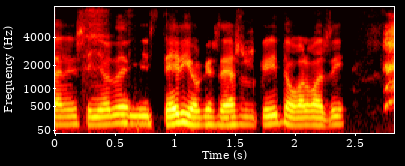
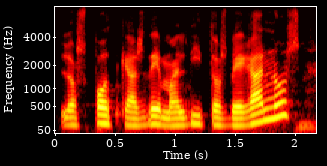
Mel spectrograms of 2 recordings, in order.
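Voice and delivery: upbeat host welcome, pitched up; podcast intro; 6 semitones higher than usual. Acted. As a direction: greet listeners like an announcer. Podcast host opening greeting.

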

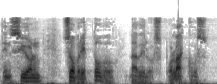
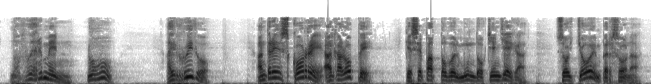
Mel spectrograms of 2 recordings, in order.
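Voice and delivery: rising higher and louder into an excited call; growing excitement; 8 semitones higher, 5 dB louder than usual. A narrator's reading. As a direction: build from eager to a full excited shout. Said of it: "exclamó Demetrio, cada vez más excitado". (cada vez más excitado, subiendo hasta gritar)

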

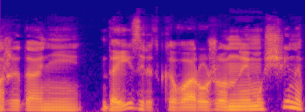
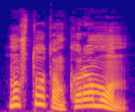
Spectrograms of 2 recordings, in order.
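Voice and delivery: excited; 14 semitones higher, 7 dB louder than usual. Acted. Tas eager, high voice.

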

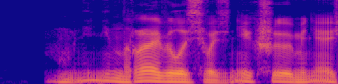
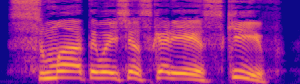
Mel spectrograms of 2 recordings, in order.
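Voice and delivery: high, loud urgent scream; full-voice shout; 14 semitones higher, 7 dB louder, slower than usual. A narrator's reading. Tananda warns Skeeve to flee, full-voice shout. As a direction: shout a warning at the top of your voice. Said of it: "вдруг в полный голос закричала она".

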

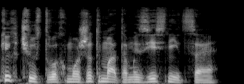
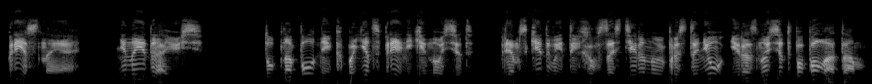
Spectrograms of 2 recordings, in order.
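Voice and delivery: soft, higher, thin phone-filtered voice; voice on speakerphone; 5 semitones higher, 8 dB quieter than usual. Acted. Hospitalised soldier reporting to his comrades, telephone voice. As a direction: talk as if coming through a phone speaker. Bars heard over speakerphone.

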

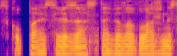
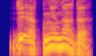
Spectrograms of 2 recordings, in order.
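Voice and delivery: high, drawn-out plea; raised, pleading shout; urgent cry; 8 semitones higher, 4 dB louder than usual. A narrator's reading. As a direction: cry out to stop him. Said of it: "крикнул ему Лёшка".

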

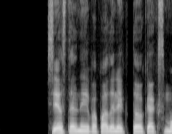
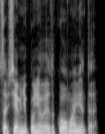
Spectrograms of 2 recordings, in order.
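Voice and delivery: ordinary delivery, nothing marked

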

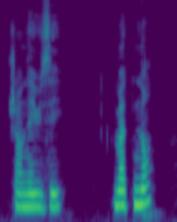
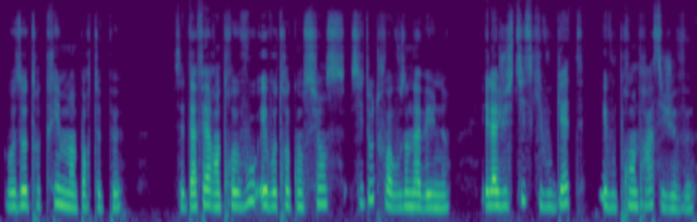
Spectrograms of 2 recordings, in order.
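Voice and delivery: plain reading voice

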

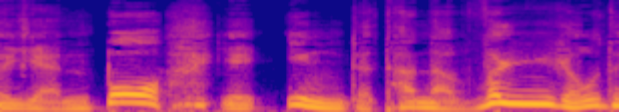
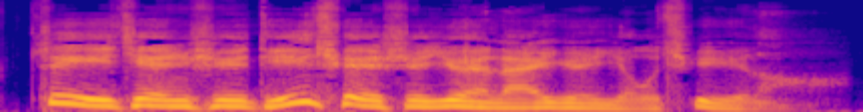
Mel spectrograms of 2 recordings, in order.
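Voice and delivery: usual speaking voice

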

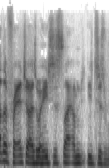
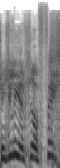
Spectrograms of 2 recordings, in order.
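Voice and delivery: high, squeaky mock movie star; a silly high celebrity voice; Samuel L. Jackson; 12 semitones higher than usual. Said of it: "make him sound like Samuel L. Jackson".

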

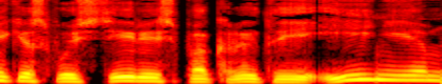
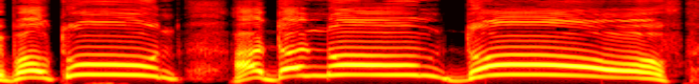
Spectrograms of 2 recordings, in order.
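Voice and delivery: громко, протяжно «Даноум Дов»; прокричать «Даноум Дов» от счастья; ликующий рёв; 8 dB louder, much slower than usual. A narrator's reading. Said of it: "взревел обезумевший от радости". (восторженный крик)

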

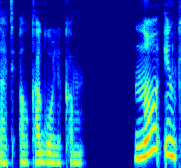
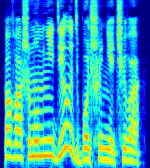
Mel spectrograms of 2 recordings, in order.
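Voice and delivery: сердито; 5 semitones higher, 6 dB louder than usual. Acted. Бренда продолжает возмущаться.

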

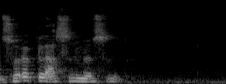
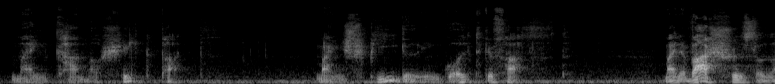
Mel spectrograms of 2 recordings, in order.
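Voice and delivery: hushed aside; 6 semitones lower, 5 dB quieter than usual. Acted. King lists his belongings.

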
